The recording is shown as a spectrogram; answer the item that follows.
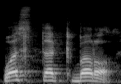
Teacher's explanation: وَاسْتَكْبَرَ کاف اور سین ساکن ہے, قلقلہ نہیں کرنا. را کو زبر کی وجہ سے پر پڑھیں گے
